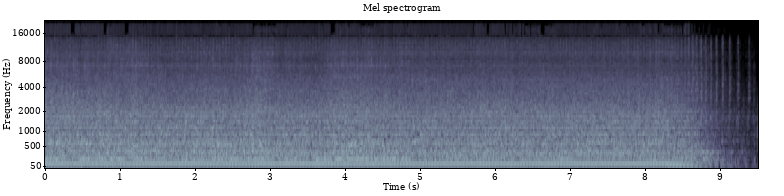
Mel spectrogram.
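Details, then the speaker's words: Craftsman 22" mower, Briggs & Stratton Quantum 6.75 auto-choke engine, after carb cleaning, started on second pull: steady even beat of about four pulses a second then cuts off; some smoke, suspected oil burning out of the muffler. "As you saw, it started on the second pull."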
